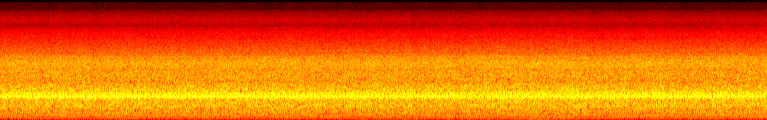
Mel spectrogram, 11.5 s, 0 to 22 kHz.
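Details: 1969 Rover P6 Series 1 3500 V8 automatic, first start after 16 years in a garage, choke used: steady, even idle, smooth hum, no ticking or tapping from the valve gear, a healthy, tight engine.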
